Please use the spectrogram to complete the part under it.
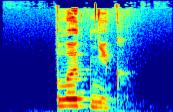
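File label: "плӧтник", Komi, female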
